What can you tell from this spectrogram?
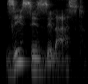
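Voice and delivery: put-on slow, loud, high French-accented declaration; French proclamation. A narrator's reading. Antoinette from her bed, proclaiming in French accent. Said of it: "proclaimed Antoinette from her bed".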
